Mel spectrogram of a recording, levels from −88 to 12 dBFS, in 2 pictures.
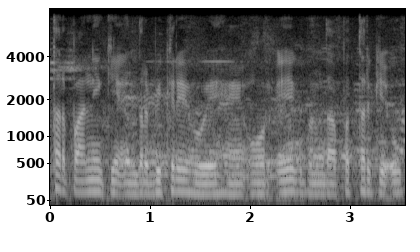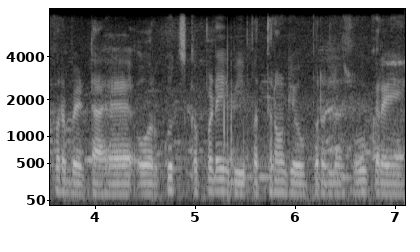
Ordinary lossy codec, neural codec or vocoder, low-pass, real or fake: none; none; 7.2 kHz; real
